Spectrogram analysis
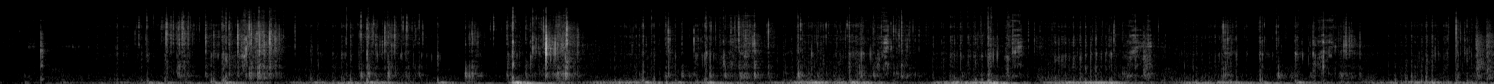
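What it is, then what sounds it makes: Dry bar soap being carved. A metal blade scrapes and carves brittle flakes from the end of a hand-held, solid white rectangular bar of dry soap. Dry, crinkly, crunching scrapes come in repeated bursts with bright, hissy texture and a low rumble underneath. One sharper crack stands out near the middle.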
